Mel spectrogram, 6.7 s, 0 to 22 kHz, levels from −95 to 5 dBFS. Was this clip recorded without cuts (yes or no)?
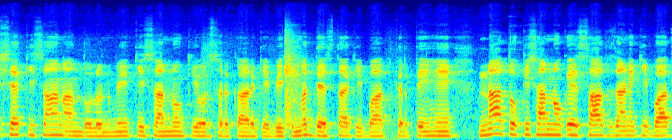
yes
